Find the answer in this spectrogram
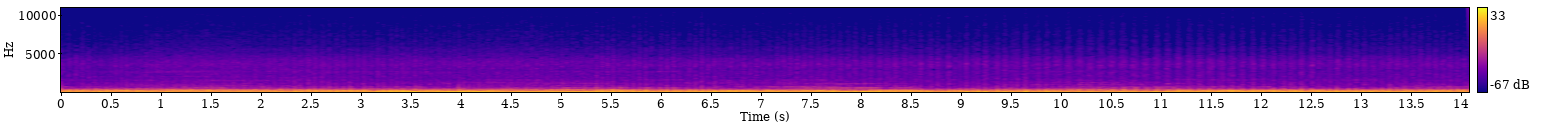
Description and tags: Portal Continuous Rumble
Synthetic ambiance that suggests some sort of alien mechanism. It uses complex modulations on notch-filtered (via FFT) noise. This sound is one within a series I created years ago for a radio theater fantasy series -- it is supposed to be the main sound of a "portal" while it is running correctly. This would be mixed with other sounds for start-up and shut-down, etc. This file should be a seamless loop, if I remember correctly. The rest of the series, also beginning with the name "Portal", can be found in my "SciFi" pack. This one is useful as a stand-alone ambient background loop, however, and thus it is being placed in my "backgrounds" pack. If you like the "portal" aspect of this, be sure to check out the siblings in the "SciFi" pack of mine.
horror, sci-fi, loop, ominous, alien, fantasy, mechanism, transporter, ambient, background, portal, eerie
